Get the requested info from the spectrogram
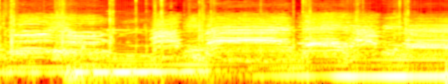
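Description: A group of people singing together in long held notes over a musical accompaniment whose low notes change twice.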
